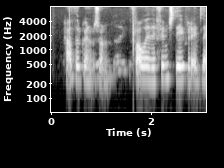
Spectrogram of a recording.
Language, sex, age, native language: Icelandic, female, 15, Icelandic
